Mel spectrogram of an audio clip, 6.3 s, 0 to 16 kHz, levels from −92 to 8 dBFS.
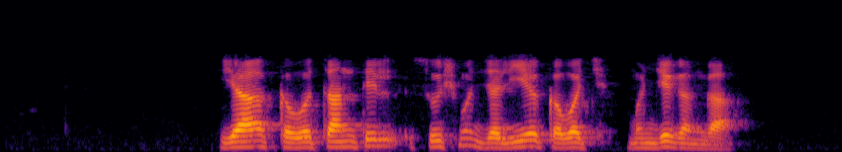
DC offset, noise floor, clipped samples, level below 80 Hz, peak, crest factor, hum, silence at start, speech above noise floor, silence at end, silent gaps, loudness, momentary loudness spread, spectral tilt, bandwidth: under 0.1%; -83 dBFS; under 0.1%; -62 dBFS; -2 dBFS; 22 dB; none; 1.65 s; 63 dB; 0.8 s; none; -21 LUFS; 15 LU; -10.5 dB/octave; 3.9 kHz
